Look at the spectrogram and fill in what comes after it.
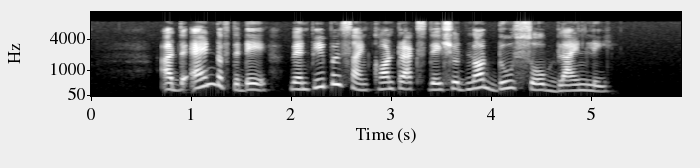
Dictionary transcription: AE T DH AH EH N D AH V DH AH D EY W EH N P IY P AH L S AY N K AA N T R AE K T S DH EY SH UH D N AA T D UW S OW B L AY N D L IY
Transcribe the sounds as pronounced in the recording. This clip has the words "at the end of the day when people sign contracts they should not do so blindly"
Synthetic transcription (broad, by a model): AE T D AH EH N D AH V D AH D EY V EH N P IY P AH L S AY N K AA N T R AE K T S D EY SH UH D N AA T D UW S OW B L AY N D L IY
